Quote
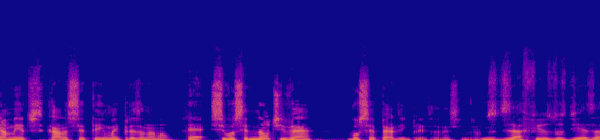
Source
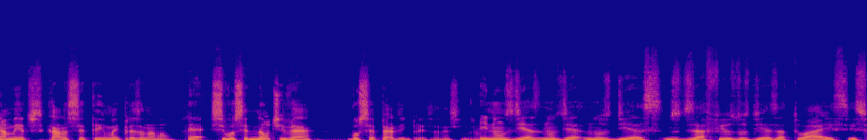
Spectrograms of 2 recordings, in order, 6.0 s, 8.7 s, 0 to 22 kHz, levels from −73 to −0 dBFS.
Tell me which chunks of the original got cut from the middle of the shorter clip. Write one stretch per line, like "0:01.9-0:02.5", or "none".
0:04.7-0:06.5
